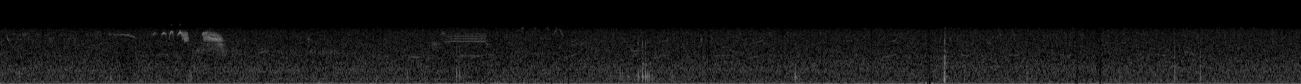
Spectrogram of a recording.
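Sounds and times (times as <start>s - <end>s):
birds chirping: 0.0s - 13.0s
steady background hiss: 0.0s - 13.0s.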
